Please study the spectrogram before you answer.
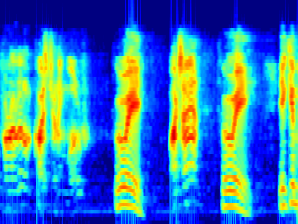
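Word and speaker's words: pfui: Phooey. What's that? Phooey. It can be spelled in several ways. I spell it P-F-U-I.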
